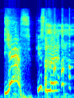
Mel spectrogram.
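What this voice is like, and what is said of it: Screamed yes with voice crack. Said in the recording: “as my voice cracked as I screamed yes too”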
